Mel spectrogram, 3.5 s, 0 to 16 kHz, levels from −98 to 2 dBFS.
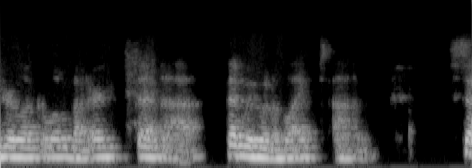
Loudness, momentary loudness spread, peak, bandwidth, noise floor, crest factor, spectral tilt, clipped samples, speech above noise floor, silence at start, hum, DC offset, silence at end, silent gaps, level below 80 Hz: -30 LUFS; 15 LU; -14 dBFS; 6.6 kHz; -66 dBFS; 16 dB; -10 dB/octave; under 0.1%; 38 dB; 0 s; none; under 0.1%; 0 s; none; -74 dBFS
